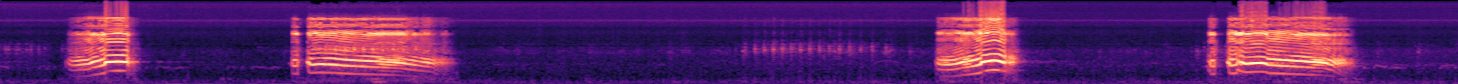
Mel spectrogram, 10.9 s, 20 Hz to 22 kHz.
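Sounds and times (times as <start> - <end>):
eagle calling: 0.0 - 3.6, 6.0 - 8.0, 9.0 - 10.9.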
